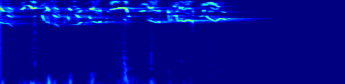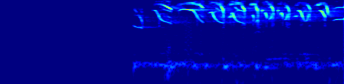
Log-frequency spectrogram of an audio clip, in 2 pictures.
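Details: Sayaca tanager singing a high, rapid warble of thin, twisting whistled notes. Two bursts are separated by about three seconds of silence, with no other sounds.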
